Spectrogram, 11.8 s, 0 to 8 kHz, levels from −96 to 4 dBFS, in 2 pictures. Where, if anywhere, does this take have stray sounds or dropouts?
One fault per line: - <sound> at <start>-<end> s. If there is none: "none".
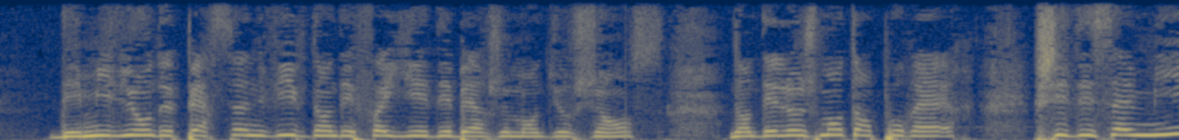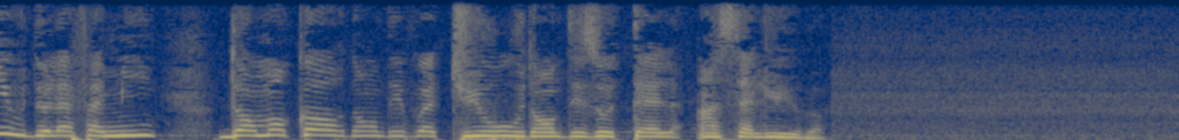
none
